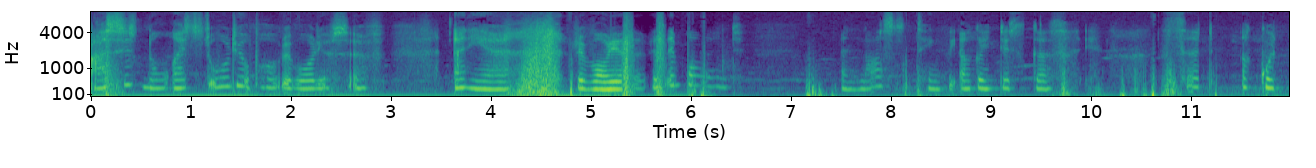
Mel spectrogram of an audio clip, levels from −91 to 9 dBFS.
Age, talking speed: 20-39, 140 wpm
